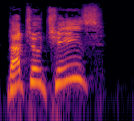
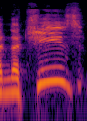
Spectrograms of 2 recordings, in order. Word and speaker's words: Natchez: Hope I'm saying it right. You Mississippians. Natchez? Natchez? Nacho cheese? Nacho cheese, Mississippi? No, Natchez, Mississippi, which is a historic city.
